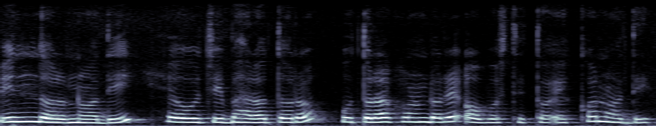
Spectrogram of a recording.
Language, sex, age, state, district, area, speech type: Odia, female, 18-30, Odisha, Balasore, rural, read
